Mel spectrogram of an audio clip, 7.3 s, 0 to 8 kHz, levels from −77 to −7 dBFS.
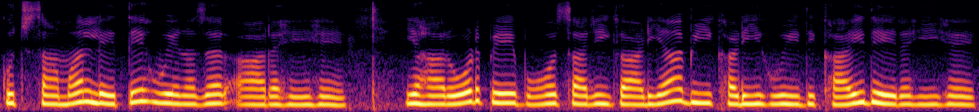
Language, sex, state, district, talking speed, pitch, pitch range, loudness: Hindi, male, Rajasthan, Jaipur, 170 wpm, 230 Hz, 220-245 Hz, -12 LUFS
